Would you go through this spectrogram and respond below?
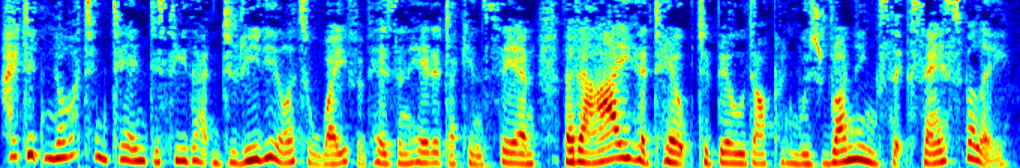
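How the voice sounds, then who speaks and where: Low husky cool businesswoman, radio play, sly and seductive. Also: expressive, a little fast. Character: cool, calculating businesswoman in her thirties. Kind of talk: radio drama acting.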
